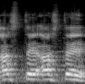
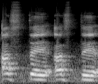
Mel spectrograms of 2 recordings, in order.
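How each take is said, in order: Both takes have the same delivery.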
